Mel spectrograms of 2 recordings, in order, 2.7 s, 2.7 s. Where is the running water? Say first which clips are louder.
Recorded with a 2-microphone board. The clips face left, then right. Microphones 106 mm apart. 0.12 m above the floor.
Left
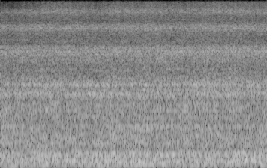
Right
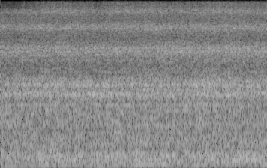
Left 3 dB; 55° left (ahead or behind), 2.5 m.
